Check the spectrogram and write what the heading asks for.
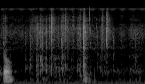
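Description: Plastic packets crinkling faintly as they are handled, with a few small sharp crackles.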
